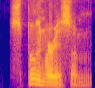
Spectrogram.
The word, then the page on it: spoonerism: American English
